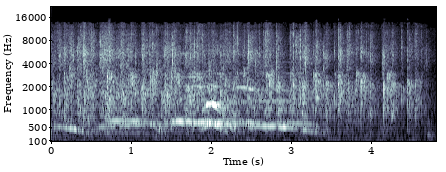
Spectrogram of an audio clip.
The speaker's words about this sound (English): he's our speaker, so y'all give him a round of applause.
